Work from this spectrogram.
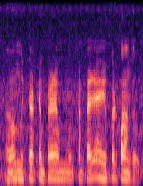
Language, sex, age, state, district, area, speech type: Odia, male, 60+, Odisha, Sundergarh, urban, spontaneous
